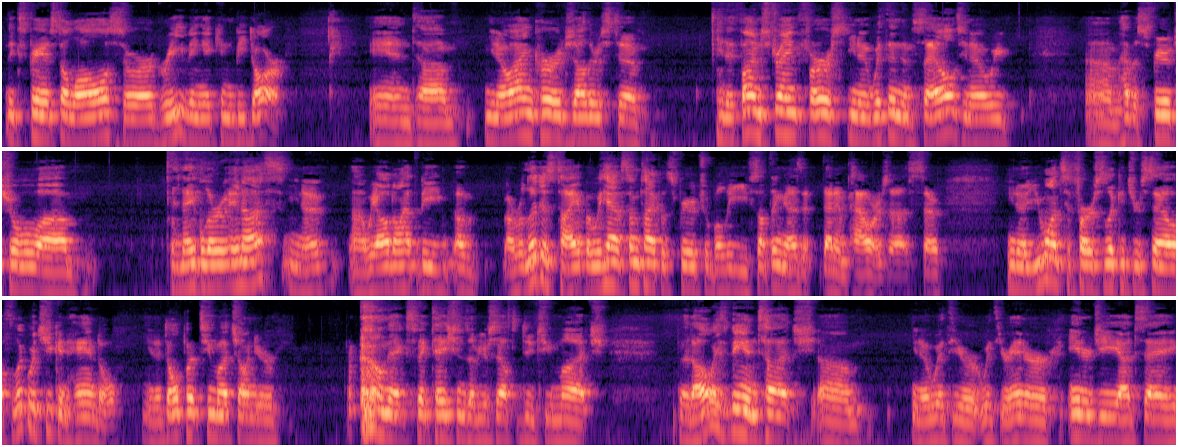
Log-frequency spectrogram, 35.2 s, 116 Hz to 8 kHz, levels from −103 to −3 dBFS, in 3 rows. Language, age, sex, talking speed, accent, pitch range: English, 40-59, male, 190 wpm, American, 130-185 Hz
